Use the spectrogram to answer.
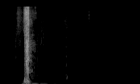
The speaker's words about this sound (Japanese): なんかお菓子開封するの YouTuber みたい。よいしょ、キットカット。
